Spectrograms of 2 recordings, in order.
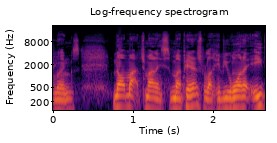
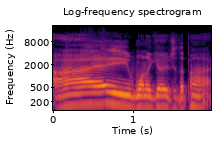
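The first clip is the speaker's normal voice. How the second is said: put-on drawn-out American accent of a child; 3 semitones higher than usual. Imitating a kid who grew up with Disney: drawn-out American accent. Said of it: "drawn out with an American accent".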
